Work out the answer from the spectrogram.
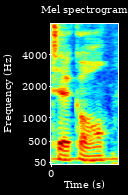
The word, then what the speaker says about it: Tcl: part of a language called TCL which is often pronounced tickle so you have something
